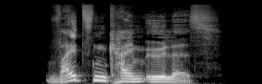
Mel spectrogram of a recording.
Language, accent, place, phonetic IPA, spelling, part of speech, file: German, Germany, Berlin, [ˈvaɪ̯t͡sn̩kaɪ̯mˌʔøːləs], Weizenkeimöles, noun, De-Weizenkeimöles.ogg
- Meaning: genitive of Weizenkeimöl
